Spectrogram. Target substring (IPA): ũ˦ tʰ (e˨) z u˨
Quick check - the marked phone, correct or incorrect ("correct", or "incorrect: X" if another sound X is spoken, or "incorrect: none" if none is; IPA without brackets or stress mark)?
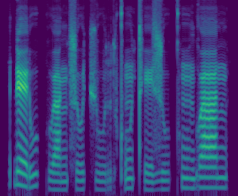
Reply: correct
